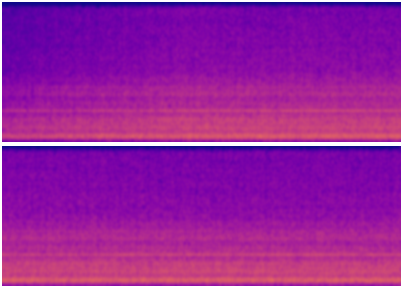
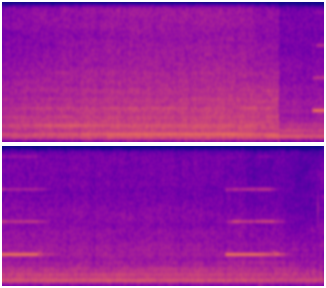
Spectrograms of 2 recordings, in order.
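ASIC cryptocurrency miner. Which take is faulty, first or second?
second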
